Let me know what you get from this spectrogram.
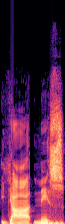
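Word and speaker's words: Giannis: It's pronounced Yiannis.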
